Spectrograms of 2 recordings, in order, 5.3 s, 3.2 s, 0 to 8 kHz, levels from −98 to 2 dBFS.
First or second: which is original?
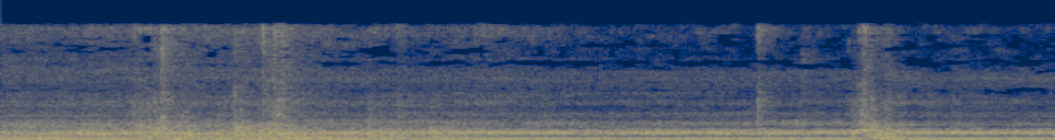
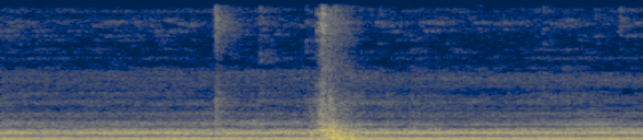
second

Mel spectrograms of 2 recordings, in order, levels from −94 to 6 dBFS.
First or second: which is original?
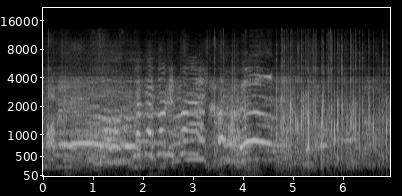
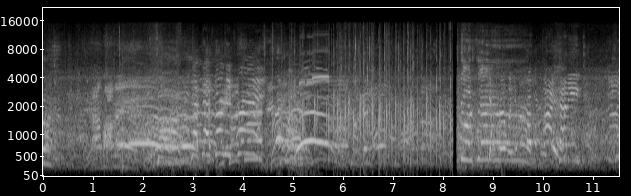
second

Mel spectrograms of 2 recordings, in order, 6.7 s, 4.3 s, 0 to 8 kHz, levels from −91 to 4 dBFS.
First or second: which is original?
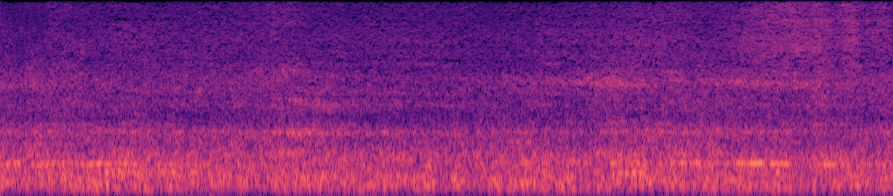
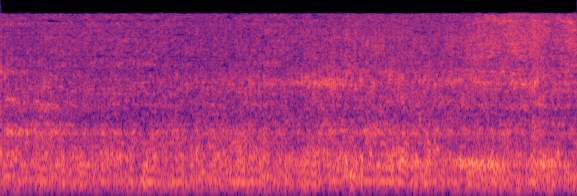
first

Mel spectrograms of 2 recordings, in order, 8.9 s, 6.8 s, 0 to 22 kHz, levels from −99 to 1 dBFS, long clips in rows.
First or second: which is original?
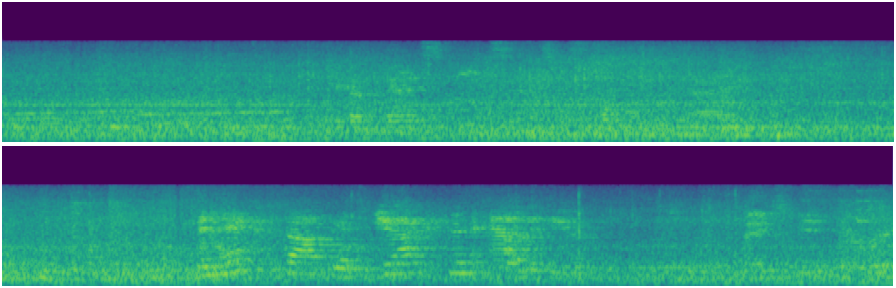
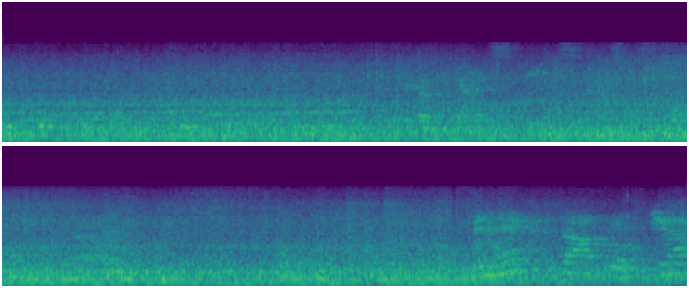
first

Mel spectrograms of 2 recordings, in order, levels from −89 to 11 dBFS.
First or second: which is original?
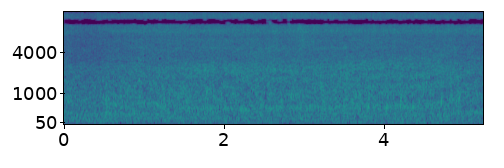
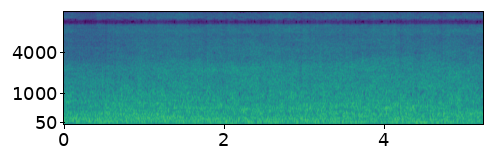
first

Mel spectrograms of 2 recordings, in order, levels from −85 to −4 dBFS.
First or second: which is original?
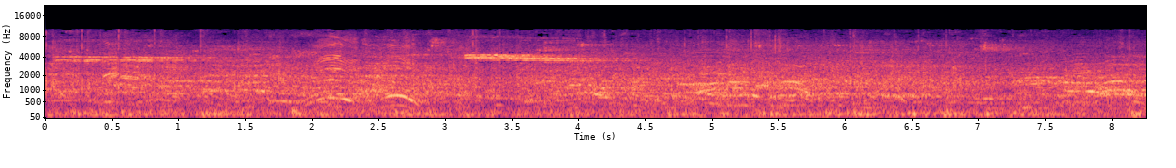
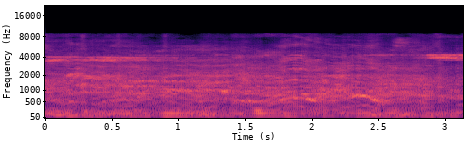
first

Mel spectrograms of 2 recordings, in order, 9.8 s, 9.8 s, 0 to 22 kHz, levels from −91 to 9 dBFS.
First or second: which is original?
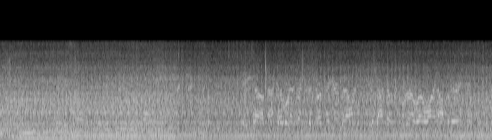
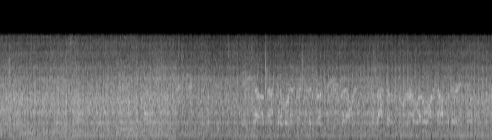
first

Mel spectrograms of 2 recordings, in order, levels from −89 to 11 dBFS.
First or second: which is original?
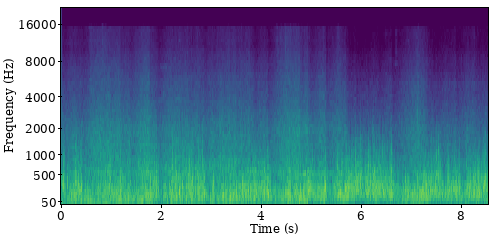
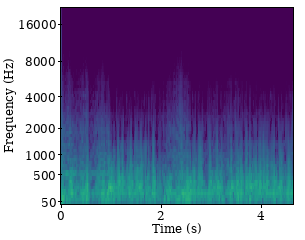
first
